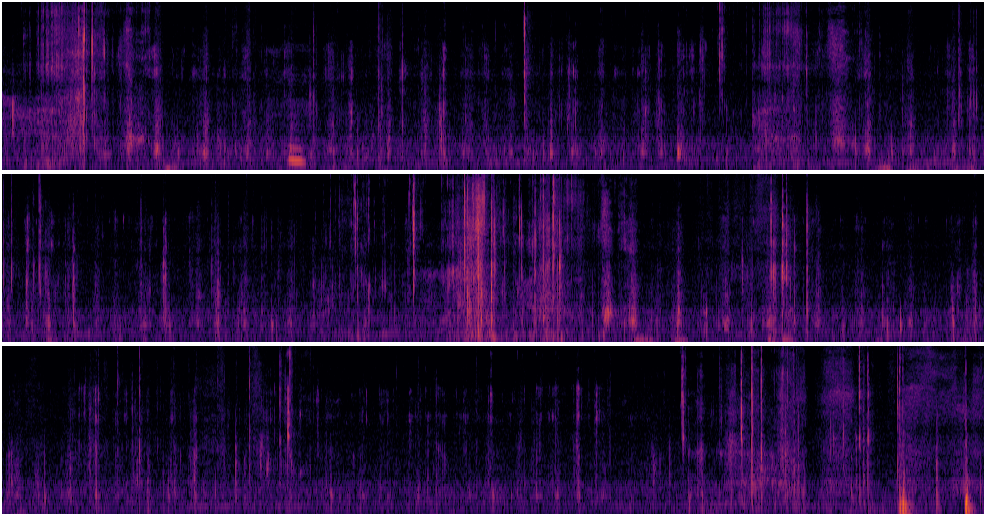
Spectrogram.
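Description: Close-miked biting and chewing of crisp fried fast food: crunchy bites into a breaded long cheese stick, then into small fried potato pieces. The crunches come in clusters every few seconds, with quieter chewing between them.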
